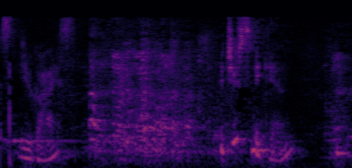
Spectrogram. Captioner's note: laughter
